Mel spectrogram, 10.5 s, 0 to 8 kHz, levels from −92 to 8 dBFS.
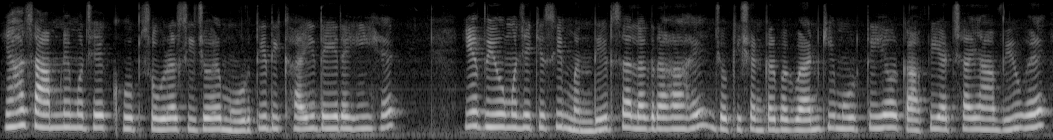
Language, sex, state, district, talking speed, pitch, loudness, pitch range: Hindi, female, Chhattisgarh, Balrampur, 195 wpm, 250 Hz, -23 LUFS, 235-275 Hz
